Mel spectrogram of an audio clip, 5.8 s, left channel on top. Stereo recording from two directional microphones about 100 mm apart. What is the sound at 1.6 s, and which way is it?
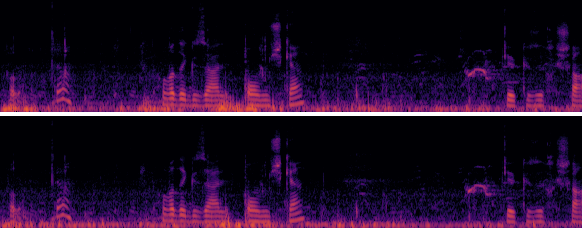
Speech, 10° right (ahead or behind).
